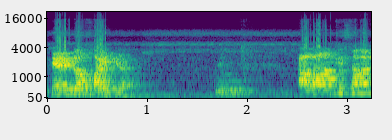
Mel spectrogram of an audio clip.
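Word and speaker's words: Pteridophyte: पी से spelling शुरू होगी, PTERO, टेरिडोफाइट।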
